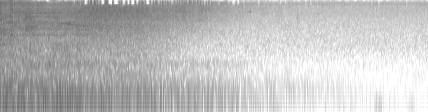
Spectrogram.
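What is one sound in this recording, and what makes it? A hovering aircraft's engines rumble deeply and fade as it flies away.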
